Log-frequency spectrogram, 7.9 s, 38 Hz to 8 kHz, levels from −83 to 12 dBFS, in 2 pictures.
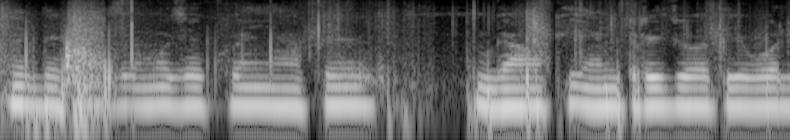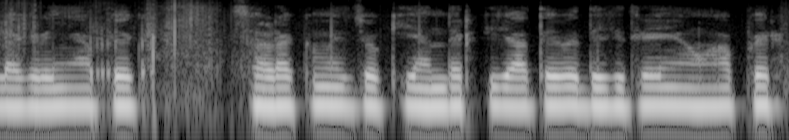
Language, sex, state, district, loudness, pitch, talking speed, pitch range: Hindi, male, Chhattisgarh, Kabirdham, -15 LUFS, 140 Hz, 220 wpm, 140-145 Hz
